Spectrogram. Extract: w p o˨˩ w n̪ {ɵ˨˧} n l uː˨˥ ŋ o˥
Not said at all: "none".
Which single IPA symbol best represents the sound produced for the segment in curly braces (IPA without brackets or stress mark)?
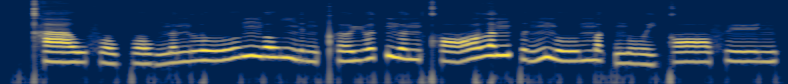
ɵ˨˧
